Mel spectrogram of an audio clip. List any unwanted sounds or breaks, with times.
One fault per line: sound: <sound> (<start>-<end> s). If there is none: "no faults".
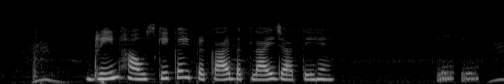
sound: laugh (4.4-4.8 s)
